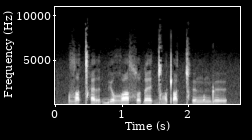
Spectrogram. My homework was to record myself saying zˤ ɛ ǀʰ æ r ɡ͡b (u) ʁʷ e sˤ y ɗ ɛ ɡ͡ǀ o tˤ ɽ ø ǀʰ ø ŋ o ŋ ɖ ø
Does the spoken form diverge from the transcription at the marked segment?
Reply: yes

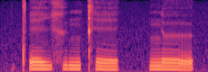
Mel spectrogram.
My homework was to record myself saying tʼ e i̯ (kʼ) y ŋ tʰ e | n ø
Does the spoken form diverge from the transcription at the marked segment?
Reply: yes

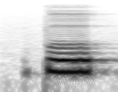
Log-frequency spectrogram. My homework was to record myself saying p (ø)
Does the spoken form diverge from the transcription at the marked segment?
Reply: yes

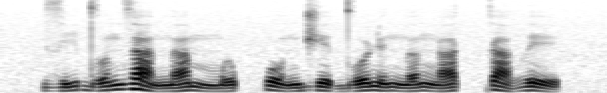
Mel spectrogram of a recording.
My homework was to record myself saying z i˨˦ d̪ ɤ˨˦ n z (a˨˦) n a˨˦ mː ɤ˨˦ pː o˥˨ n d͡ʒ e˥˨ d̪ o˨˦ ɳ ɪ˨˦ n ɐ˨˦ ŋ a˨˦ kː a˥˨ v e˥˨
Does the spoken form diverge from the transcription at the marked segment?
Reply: yes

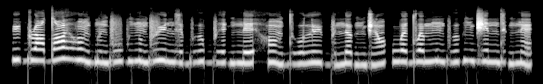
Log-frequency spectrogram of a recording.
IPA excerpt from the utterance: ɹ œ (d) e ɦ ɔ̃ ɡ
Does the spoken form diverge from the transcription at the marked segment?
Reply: yes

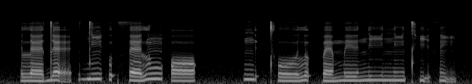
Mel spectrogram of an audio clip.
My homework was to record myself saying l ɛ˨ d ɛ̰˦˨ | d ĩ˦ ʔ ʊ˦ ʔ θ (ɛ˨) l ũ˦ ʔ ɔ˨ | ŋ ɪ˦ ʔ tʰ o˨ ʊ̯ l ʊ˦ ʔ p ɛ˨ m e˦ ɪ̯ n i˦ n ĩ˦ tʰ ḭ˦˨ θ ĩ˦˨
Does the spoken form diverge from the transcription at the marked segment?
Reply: no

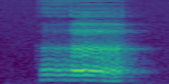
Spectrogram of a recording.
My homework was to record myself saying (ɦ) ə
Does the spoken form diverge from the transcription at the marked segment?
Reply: no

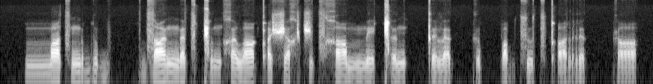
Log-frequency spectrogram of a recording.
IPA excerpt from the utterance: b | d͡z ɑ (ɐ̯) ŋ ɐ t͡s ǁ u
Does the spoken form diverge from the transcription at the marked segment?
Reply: no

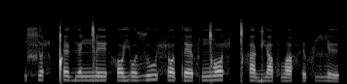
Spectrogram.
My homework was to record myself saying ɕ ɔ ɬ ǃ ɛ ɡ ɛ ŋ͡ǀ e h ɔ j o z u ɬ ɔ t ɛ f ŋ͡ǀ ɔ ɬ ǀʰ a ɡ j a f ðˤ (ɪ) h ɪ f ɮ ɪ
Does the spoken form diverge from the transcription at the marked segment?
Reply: yes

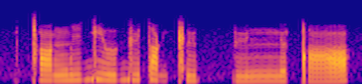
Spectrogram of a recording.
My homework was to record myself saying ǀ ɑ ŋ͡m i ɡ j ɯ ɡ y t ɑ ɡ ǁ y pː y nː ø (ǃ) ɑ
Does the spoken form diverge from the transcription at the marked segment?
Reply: no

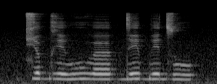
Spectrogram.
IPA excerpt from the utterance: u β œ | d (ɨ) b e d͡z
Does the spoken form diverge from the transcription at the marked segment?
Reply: yes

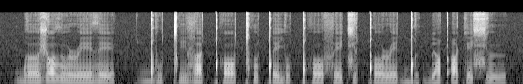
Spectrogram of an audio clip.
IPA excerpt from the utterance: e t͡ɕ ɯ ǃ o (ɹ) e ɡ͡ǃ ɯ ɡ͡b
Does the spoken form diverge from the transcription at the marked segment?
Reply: no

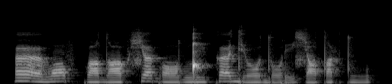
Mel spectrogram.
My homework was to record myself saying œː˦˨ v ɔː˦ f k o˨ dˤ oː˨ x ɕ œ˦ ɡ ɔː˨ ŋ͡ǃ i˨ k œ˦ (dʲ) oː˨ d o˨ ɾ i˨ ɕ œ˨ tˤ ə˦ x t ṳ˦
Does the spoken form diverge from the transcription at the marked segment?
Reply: no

